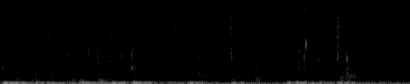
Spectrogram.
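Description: Typing on a computer keyboard: a quick run of keystrokes that stops shortly before the end, over a low steady hum.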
